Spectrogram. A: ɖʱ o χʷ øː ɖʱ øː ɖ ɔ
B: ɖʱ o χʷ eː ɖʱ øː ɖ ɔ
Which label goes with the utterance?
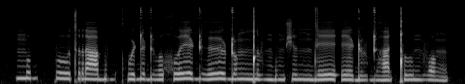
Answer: B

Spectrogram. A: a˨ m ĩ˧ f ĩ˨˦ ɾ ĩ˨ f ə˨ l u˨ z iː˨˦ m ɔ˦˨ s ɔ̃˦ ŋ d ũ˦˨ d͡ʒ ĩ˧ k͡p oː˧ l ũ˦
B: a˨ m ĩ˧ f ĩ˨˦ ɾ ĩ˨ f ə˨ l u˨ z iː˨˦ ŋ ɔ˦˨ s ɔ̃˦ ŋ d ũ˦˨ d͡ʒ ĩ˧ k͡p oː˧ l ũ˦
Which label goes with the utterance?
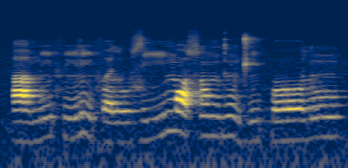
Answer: A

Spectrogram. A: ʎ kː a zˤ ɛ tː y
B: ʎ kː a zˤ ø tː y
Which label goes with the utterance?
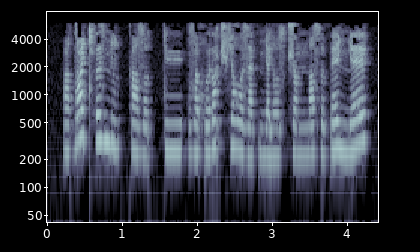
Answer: B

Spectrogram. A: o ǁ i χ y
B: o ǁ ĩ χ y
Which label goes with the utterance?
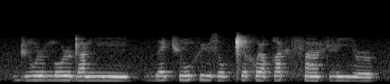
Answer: A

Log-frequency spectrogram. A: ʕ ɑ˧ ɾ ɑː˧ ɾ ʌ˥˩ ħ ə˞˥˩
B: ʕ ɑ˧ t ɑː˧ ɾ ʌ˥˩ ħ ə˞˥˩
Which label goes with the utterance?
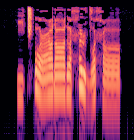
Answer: A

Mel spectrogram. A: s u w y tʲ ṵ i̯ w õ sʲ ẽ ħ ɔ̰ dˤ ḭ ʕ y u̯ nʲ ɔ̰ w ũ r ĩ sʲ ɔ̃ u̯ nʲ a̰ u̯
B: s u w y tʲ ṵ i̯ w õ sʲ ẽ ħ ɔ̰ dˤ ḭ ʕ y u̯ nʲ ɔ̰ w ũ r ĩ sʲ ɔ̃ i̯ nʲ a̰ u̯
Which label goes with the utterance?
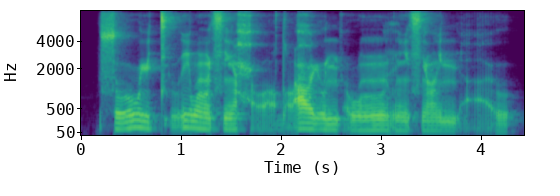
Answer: B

